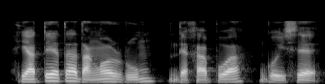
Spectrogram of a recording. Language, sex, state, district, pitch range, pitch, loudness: Assamese, male, Assam, Kamrup Metropolitan, 115-150 Hz, 125 Hz, -17 LUFS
